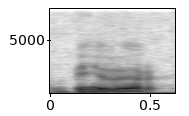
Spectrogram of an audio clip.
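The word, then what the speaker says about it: Weber: al electromagnetismo y beber la W en alemán se pronuncia como corta beber en 1835 es el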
